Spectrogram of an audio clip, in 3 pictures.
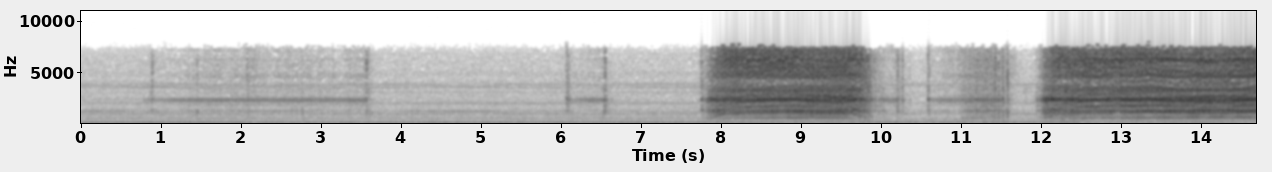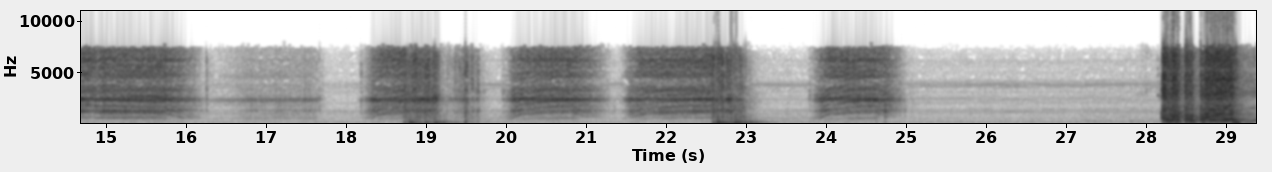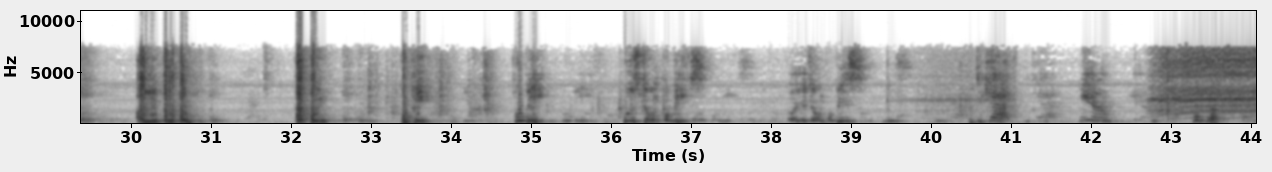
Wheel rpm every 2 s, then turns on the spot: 0, 10, 0, 10, 100, 30, 140, 140, 30, 60, 90, 80, 40, 0, 0, 0, 0, 0, 0, 0, 10, 90.
16-18 40-42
